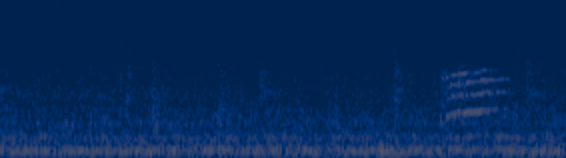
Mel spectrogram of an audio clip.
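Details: A Russian Blue cat watching a fly gives a brief, high chirping call after a few soft clicking sounds, and finally catches the fly.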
